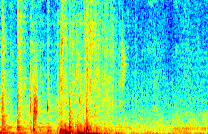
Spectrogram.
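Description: A handful of light clicks and knocks within the first second as a small Odyssey AGM battery is set down and pressed into its metal tray bracket.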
